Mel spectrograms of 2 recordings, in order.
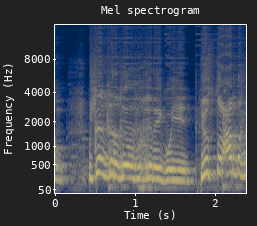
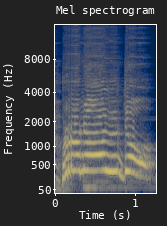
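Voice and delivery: calling out; 6 semitones higher, slower than usual. Real, not acted. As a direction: call him across the pitch. Calling out to Ronaldo.

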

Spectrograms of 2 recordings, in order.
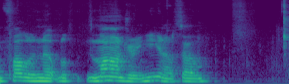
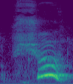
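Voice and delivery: whoosh. Retold or imitated. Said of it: "she was guilt going off like".

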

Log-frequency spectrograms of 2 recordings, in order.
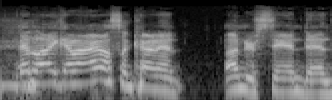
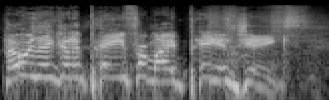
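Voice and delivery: mock stingy seller; 10 semitones higher than usual. Mock greedy pancake seller.

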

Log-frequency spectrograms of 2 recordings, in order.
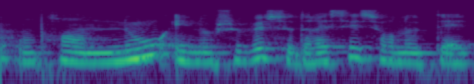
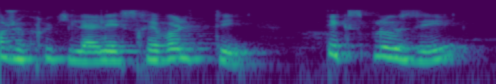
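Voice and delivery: ordinary delivery, nothing marked

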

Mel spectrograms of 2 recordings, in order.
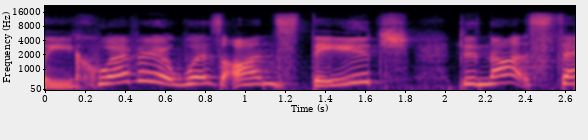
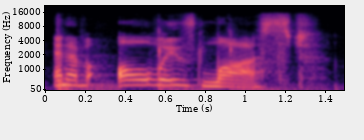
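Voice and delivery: ordinary delivery

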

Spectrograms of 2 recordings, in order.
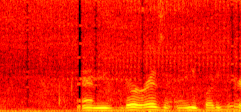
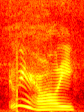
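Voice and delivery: calling a cat; 3 semitones higher, 5 dB louder than usual. Real, not acted. Child calls the cat to come here, calling out. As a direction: call the pet over.

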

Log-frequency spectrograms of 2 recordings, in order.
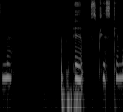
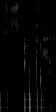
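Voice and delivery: whisper; 17 dB quieter than usual. Real, not acted. Whispering while exploring a shop.

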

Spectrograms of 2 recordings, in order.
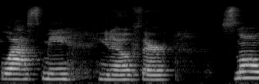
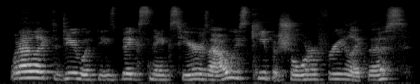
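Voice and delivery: ordinary talk

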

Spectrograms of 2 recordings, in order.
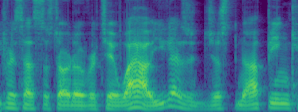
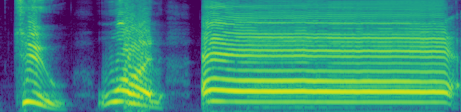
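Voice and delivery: rising, louder countdown call; countdown climax; 13 dB louder, much slower than usual. Real, not acted. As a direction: build the count up to a yelled launch. Dramatic race countdown.

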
